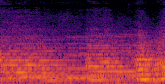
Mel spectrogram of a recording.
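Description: Trombones played together by young students: a slow line of about three held low notes, each around half a second long.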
